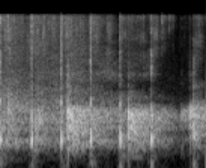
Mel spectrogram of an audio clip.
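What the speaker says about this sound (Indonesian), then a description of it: "Ya, tepuk tangan buat kita semua." A small group claps in a steady, brisk rhythm at a positive-discipline teachers' seminar, the claps close and even for a short burst.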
